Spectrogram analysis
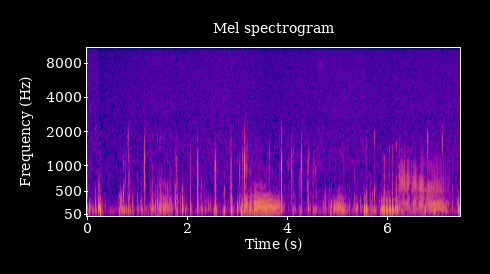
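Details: Person's stomach growling: bursts of low gurgles and popping clicks with long, whining rumbles.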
